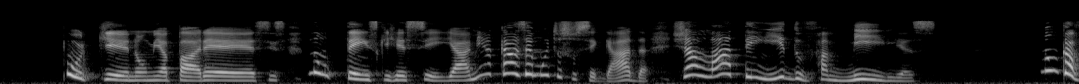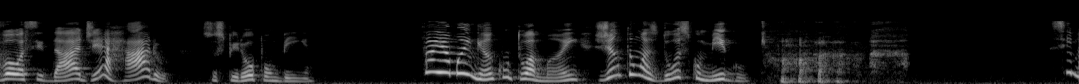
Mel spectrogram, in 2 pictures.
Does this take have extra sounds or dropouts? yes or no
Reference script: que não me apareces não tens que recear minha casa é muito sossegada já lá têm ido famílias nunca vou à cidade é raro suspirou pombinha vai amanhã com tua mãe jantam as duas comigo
yes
